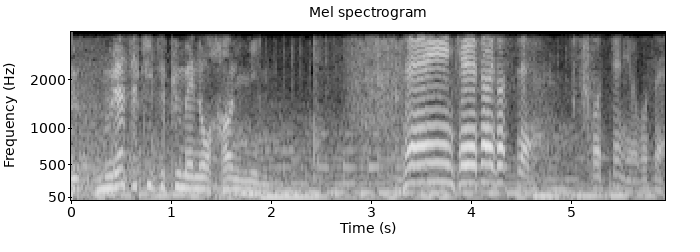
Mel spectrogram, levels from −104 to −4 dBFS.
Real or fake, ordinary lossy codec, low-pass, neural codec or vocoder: real; AAC, 32 kbps; 3.6 kHz; none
